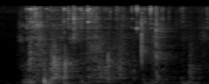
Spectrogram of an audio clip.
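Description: A boxer dog making sounds as it shies from a stick vacuum's wand, starting suddenly just after the start, with a few sharp clicks later on.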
